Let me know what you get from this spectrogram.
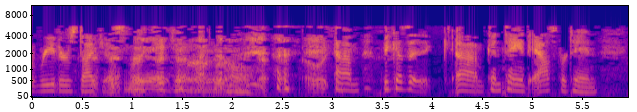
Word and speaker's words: aspartame: And that because Diet Dr. Pepper had aspartame, am I saying that right? – Aspartame. – Aspartame. I knew that was wrong.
